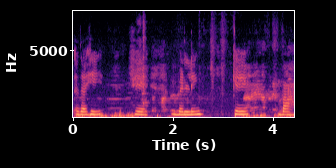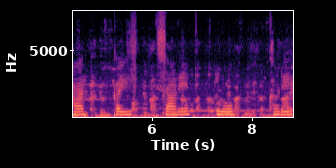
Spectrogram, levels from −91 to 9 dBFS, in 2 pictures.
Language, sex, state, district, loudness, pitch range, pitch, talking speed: Hindi, female, Madhya Pradesh, Dhar, -17 LUFS, 215-225 Hz, 220 Hz, 60 wpm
